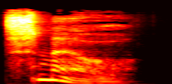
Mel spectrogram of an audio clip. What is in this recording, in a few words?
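"smell", English, British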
